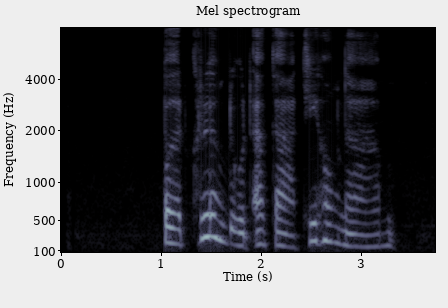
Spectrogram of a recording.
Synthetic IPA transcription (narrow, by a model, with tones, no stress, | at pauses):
pɤː˨˩t̪̚kʰɾɯ˥˩əŋduː˨˩t̪̚ʔaː˧kaː˨˩t̪ʰːiː˥˩ɦɔ˥˩ŋnaː˦˥m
